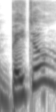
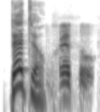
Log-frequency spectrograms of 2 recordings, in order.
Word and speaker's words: Beto: you pronounce it's not we keep saying bed or work but it's really baito or how do you say in Texas Beto Beto he's Ted Cruz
